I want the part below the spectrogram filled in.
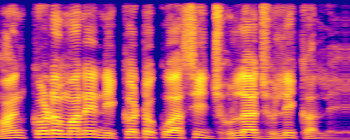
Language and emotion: Odia, neutral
